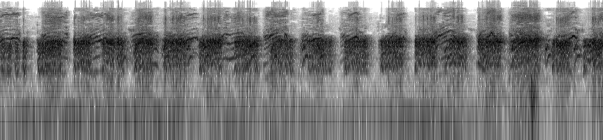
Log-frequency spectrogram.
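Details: Streak-eared bulbul, a lure for trapping: rhythmic, pulsing bursts of harsh chatter about four per second, evenly spaced and sustained throughout.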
